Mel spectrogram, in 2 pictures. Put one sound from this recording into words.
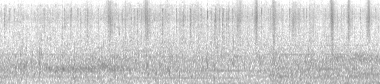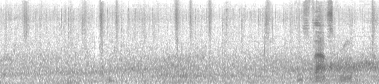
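Footsteps fall on a dirt path.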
